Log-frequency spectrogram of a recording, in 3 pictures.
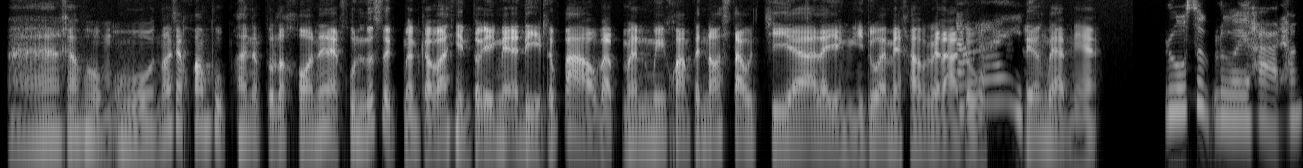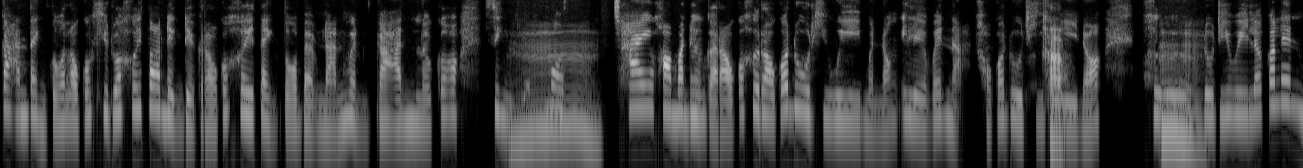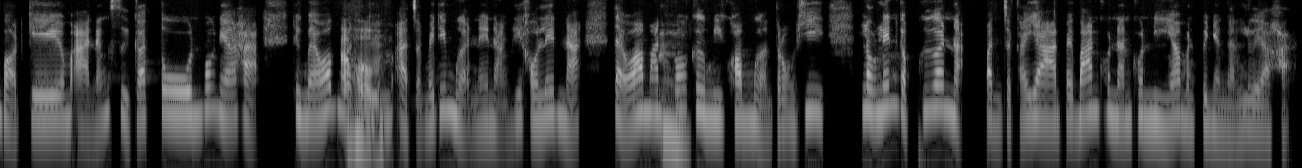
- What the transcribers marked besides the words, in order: in English: "nostalgia"; distorted speech
- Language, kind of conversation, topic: Thai, podcast, ช่วงหลัง ๆ มานี้รสนิยมการดูหนังของคุณเปลี่ยนไปอย่างไรบ้าง?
